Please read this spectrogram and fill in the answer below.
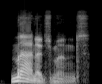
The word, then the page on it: management: British English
